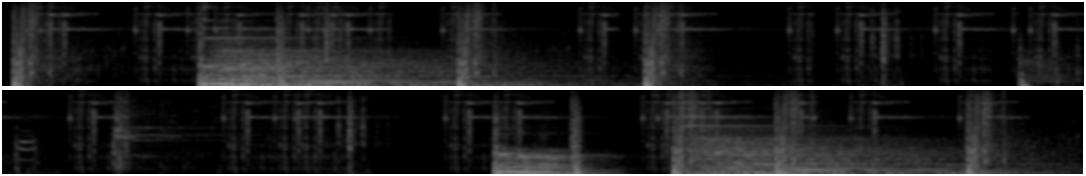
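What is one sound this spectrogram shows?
A game chime sounds when a new level begins.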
